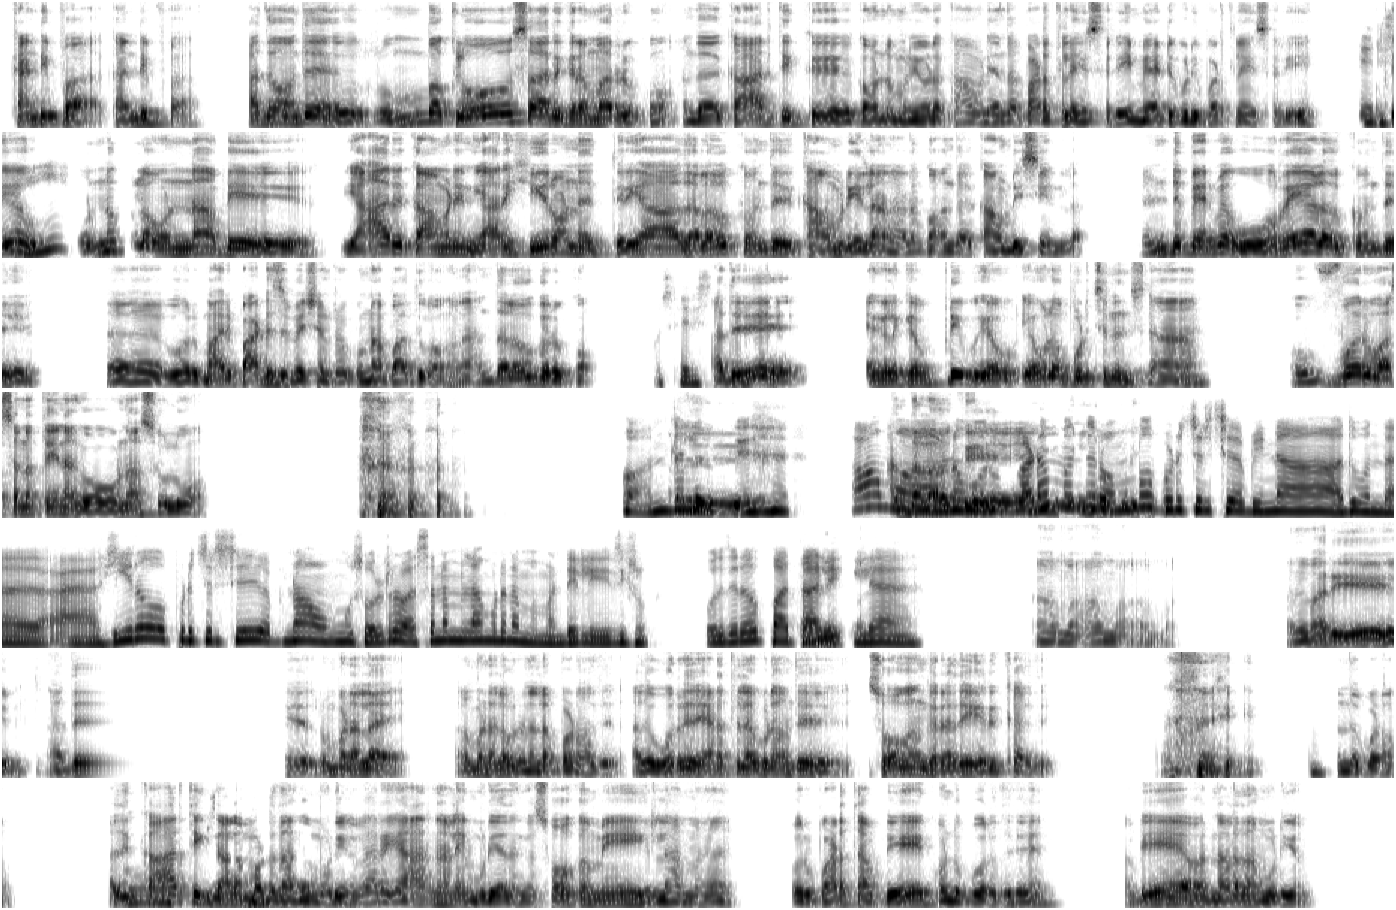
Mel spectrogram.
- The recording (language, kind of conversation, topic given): Tamil, podcast, பழைய சினிமா நாயகர்களின் பாணியை உங்களின் கதாப்பாத்திரத்தில் இணைத்த அனுபவத்தைப் பற்றி சொல்ல முடியுமா?
- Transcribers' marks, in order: in English: "குளோஸ்ஸா"; laughing while speaking: "யாரு காமெடியன், யாரு ஹீரோன்னு தெரியாதளவுக்கு வந்து காமெடில்லாம் நடக்கும்"; in English: "பார்ட்டிசிபேஷன்"; laugh; chuckle; laughing while speaking: "அதுவும் அந்த ஹீரோவ பிடிச்சிருச்சு அப்படின்னா, அவங்க சொல்ற வசனம்லாம் கூட நம்ம மண்டையில ஏறிடும்"; other noise; other background noise; laugh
